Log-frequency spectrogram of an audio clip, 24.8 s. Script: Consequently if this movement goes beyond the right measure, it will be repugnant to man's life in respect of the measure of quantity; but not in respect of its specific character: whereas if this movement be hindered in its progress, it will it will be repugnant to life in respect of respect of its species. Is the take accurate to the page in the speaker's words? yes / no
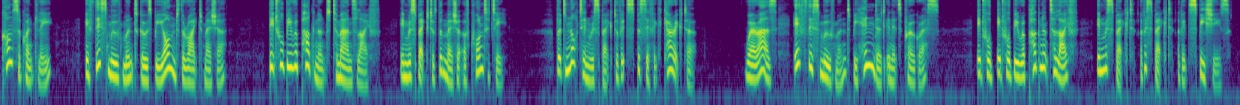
yes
